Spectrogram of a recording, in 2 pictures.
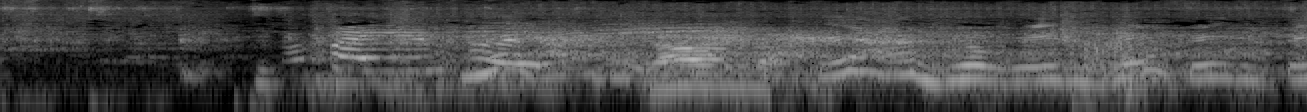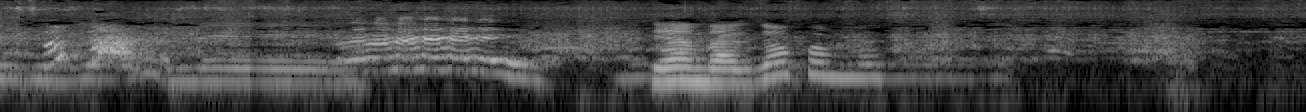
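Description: A young woman and others talk with animation nearby.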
